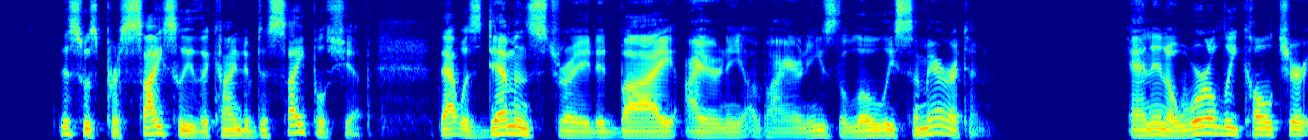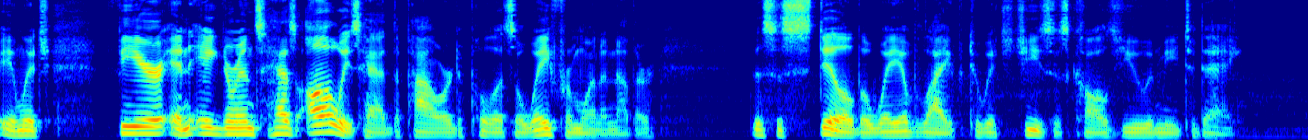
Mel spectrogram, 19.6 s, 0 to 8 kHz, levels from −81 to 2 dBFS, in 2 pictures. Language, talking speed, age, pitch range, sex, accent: English, 165 wpm, 50-69, 100-140 Hz, male, American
